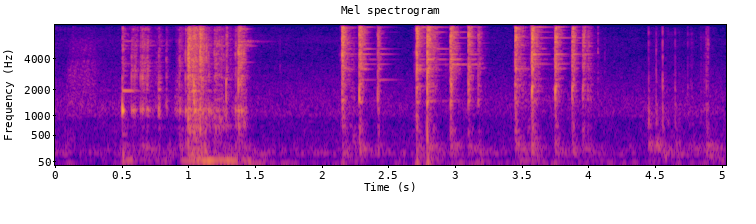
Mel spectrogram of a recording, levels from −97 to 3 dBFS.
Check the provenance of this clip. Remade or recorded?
recorded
